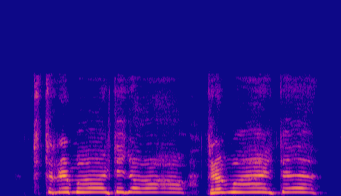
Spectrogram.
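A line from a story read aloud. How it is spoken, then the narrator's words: Continued shrieking. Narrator (Ukrainian): продовжував верещати Охрім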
